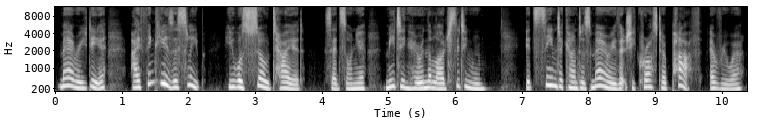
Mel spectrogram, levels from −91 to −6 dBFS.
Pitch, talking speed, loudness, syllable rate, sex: 235 Hz, 175 wpm, -18 LUFS, 3.5 syllables/s, female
